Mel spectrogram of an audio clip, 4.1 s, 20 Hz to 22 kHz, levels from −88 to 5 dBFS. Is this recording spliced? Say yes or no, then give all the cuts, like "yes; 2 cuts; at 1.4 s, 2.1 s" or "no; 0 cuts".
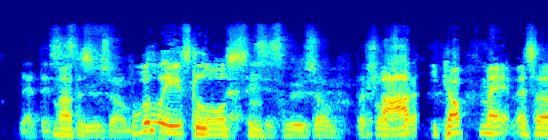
yes; 2 cuts; at 1.4 s, 3.1 s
